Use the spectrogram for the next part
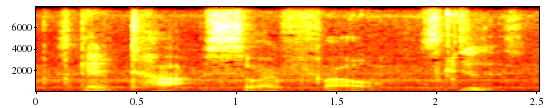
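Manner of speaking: ordinary delivery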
